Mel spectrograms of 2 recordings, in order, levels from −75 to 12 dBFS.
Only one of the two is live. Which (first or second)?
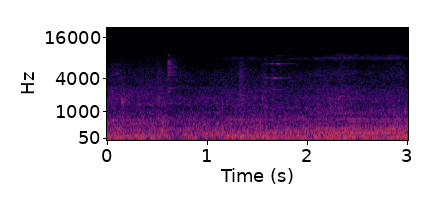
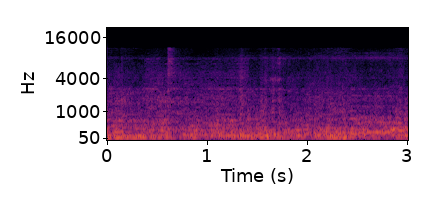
first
